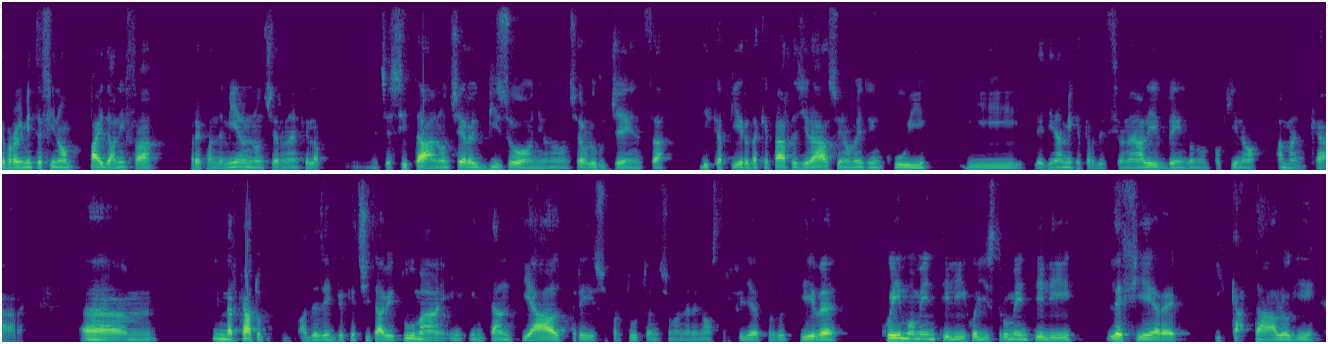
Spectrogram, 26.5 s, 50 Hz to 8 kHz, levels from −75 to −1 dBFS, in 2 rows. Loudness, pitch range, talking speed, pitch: -23 LUFS, 95-105 Hz, 165 wpm, 100 Hz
